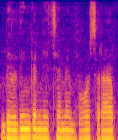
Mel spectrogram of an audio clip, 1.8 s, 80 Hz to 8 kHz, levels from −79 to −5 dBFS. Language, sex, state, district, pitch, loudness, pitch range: Hindi, male, Arunachal Pradesh, Papum Pare, 115 Hz, -15 LUFS, 115-120 Hz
